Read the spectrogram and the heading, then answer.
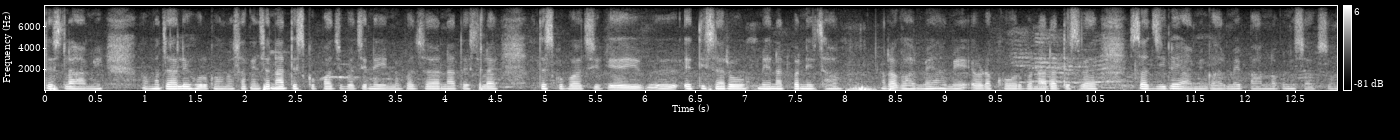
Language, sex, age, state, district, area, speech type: Nepali, female, 30-45, West Bengal, Jalpaiguri, rural, spontaneous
